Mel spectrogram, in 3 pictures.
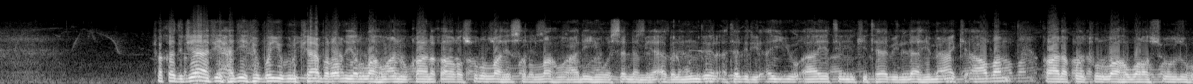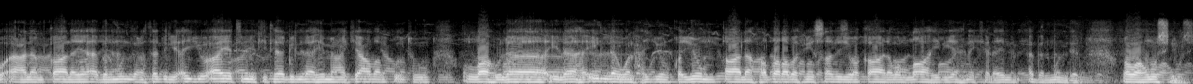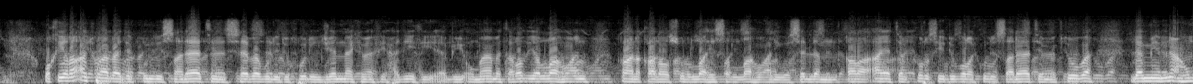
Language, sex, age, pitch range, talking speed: English, male, 50-69, 115-130 Hz, 160 wpm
